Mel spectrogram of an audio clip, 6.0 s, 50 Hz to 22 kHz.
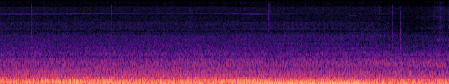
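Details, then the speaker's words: Toyota Hilux (Vigo) 3.0 L 1KD-FTV D-4D diesel after injector replacement, light acceleration at 1500–2000 rpm, about 45 km/h: smooth even drone with faint slight rattle; normal healthy running. "see what i mean it's just a consistent nice quiet vehicle 1500 1750 two grand fairly light acceleration 45 k's"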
